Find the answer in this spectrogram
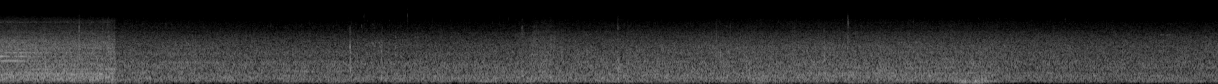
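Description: A High Speed Train's diesel power car running, with a few steady tones, cut off abruptly about a second in. A steady, even hiss of outdoor background noise follows.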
